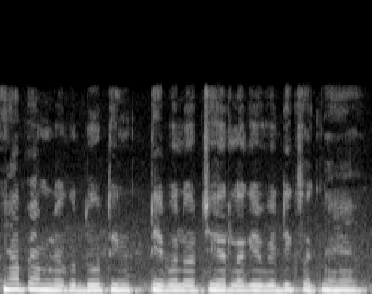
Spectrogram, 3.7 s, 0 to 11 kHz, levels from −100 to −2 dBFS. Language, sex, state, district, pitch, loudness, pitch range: Hindi, male, Arunachal Pradesh, Lower Dibang Valley, 185 Hz, -14 LUFS, 175-190 Hz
